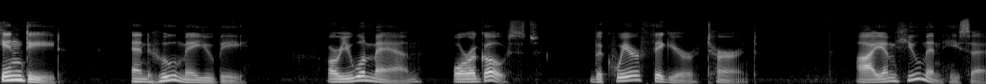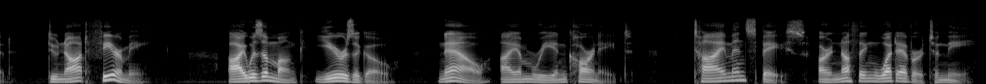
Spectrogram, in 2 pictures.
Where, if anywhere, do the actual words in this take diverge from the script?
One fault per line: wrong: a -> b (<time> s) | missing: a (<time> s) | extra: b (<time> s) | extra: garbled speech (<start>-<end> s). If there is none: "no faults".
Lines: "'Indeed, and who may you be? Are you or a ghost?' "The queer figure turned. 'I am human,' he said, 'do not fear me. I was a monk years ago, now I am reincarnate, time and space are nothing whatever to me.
extra: a man (3.6 s)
